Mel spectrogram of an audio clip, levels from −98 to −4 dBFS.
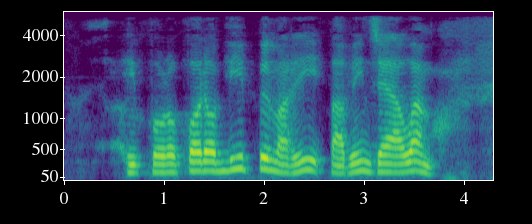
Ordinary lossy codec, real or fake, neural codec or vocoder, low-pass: AAC, 24 kbps; fake; codec, 16 kHz, 0.5 kbps, FunCodec, trained on LibriTTS, 25 frames a second; 5.4 kHz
